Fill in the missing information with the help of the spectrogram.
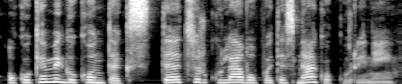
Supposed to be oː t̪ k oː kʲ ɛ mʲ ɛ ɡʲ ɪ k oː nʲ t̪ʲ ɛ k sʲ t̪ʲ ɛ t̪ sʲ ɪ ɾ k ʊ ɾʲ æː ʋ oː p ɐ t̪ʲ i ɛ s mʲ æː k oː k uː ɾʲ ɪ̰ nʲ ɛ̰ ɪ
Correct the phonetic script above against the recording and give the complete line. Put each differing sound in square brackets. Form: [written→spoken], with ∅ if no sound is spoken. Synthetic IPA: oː [t̪→∅] k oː kʲ ɛ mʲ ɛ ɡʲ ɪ k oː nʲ t̪ʲ ɛ k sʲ t̪ʲ ɛ t̪ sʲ ɪ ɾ k ʊ [ɾʲ→lʲ] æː ʋ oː p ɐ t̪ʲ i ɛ s mʲ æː k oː k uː ɾʲ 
